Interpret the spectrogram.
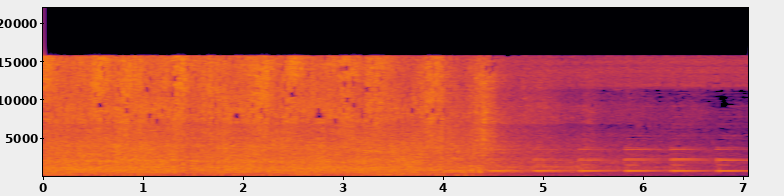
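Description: JR Hokkaido 261 series diesel limited express train passing close by with a loud, steady rush of wheel and running noise. As it clears about four seconds in, the level crossing warning bell is left ringing on its own, about two and a half strikes a second.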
